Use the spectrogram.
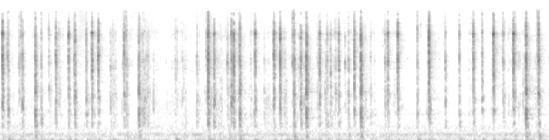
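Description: Fingertips of both hands type on a white full-size plastic MSI mechanical keyboard with hollow keys. A steady stream of quick, bright, clicky keystrokes with short sharp attacks plays over a faint low hum.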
